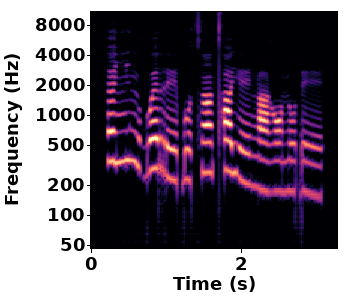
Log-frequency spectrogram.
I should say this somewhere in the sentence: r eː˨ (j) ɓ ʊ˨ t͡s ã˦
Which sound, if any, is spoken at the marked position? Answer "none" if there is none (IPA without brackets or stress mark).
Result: none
